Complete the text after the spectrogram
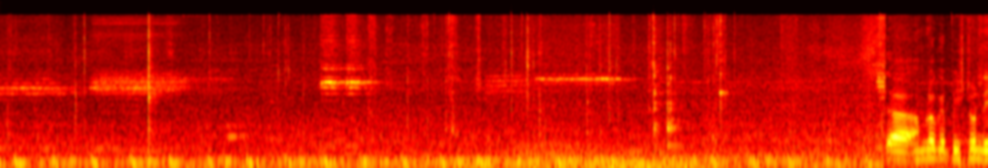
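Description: Small metal parts clink and tap against each other close by.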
